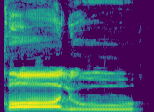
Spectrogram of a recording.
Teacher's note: قاف اس کے اندر موٹا ہے اور اس کے بعد واو مدہ ہے، اسے تھوڑا لمبا کیجیے گا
